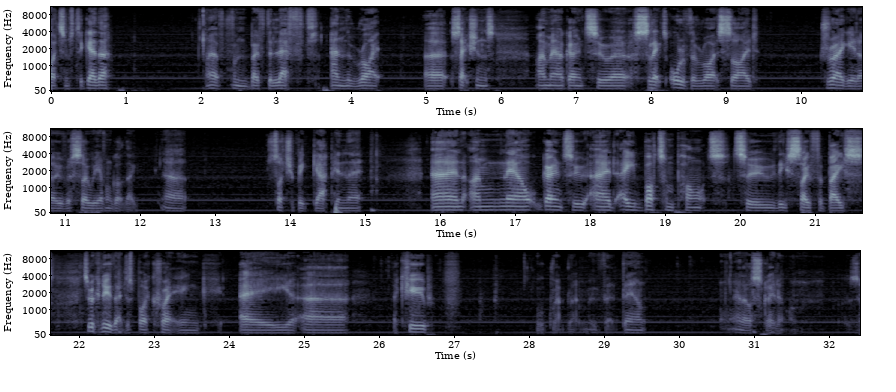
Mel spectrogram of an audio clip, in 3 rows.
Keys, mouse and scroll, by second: 1.0 KP_1, 2.1-2.7 scroll up 1, 2.7-3.1 scroll up 1, 5.9 b, 8.1 ctrl+l, 10.4 click, 14.9 click, 15.2 a, 16.1 scroll down 1, 16.3 shift+middle click, 22.7 shift+a, 27.6 g, 30.3 click, 31.1 s.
